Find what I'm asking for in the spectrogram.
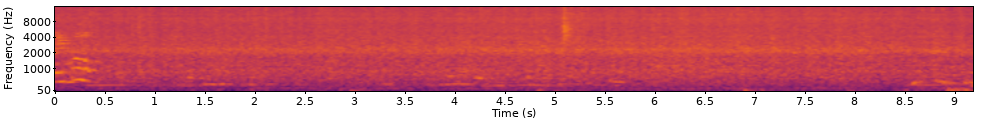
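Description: Heavy rain pours steadily outdoors as a constant, even hiss throughout, with a person's voice faintly audible beneath the downpour.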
